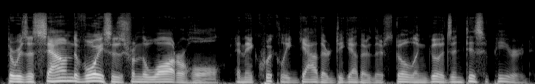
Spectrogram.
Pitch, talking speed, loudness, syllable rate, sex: 110 Hz, 225 wpm, -20 LUFS, 6.5 syllables/s, male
